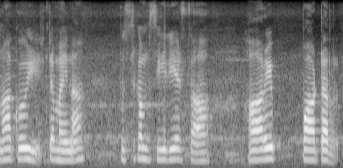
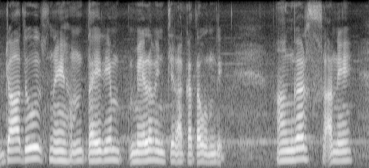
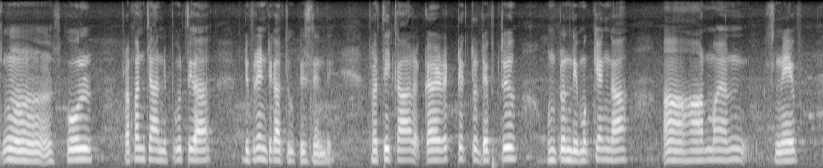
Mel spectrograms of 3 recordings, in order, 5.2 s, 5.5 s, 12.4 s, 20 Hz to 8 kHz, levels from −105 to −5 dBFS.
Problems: background conversations at intervals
